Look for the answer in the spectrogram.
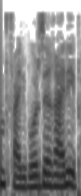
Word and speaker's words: فریبرز غریب: با پوزش از تلفظ اشتباه فامیل همکارم که غریب نیا گفتم، فریبرز غریب هستش، همکار عزیز و کارشناس ورزشیمون.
